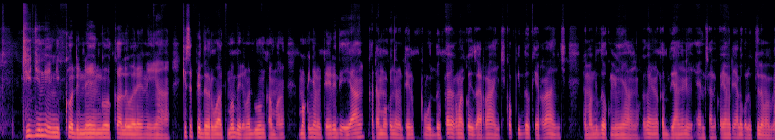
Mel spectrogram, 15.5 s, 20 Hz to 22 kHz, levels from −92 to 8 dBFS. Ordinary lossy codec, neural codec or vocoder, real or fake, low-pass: none; codec, 44.1 kHz, 7.8 kbps, DAC; fake; 19.8 kHz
